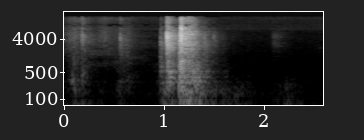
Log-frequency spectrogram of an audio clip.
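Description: A door shuts nearby with a thud.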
